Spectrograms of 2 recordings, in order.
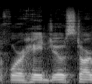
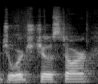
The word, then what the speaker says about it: George Joestar: to be this is the i want to pronounce it jorge joestar because of the way it's uh spelt but george joestar so this one's uh written and illustrated by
